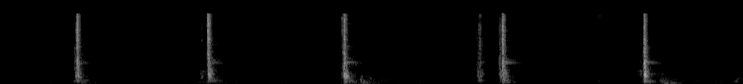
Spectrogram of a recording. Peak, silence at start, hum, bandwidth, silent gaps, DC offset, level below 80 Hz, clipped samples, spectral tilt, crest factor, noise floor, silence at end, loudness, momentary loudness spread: -6 dBFS; 0.75 s; none; 12 kHz; none; under 0.1%; -74 dBFS; under 0.1%; 0 dB/octave; 32 dB; -77 dBFS; 0.95 s; -31 LUFS; 19 LU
